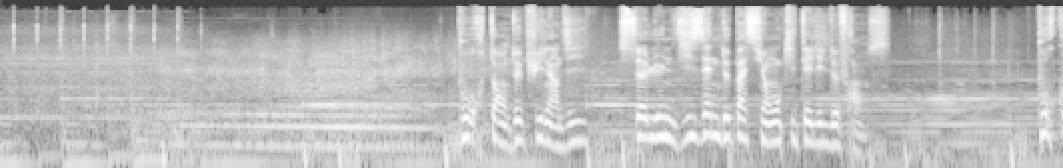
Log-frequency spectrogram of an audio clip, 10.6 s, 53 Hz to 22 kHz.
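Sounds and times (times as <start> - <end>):
propeller engine of a medical evacuation aircraft droning: 0.0 - 10.6
speech: 4.6 - 8.9, 10.4 - 10.6.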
